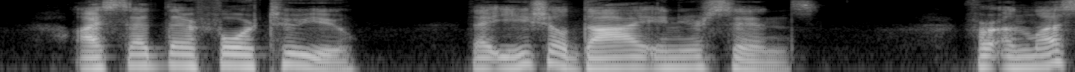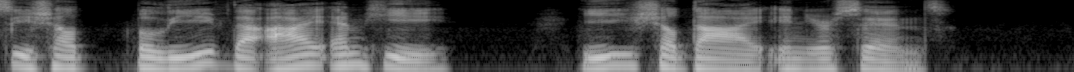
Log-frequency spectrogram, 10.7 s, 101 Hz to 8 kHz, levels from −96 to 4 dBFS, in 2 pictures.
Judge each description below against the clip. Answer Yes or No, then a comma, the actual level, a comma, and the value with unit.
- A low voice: Yes, low, 125 Hz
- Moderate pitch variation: Yes, average, 4.7 semitones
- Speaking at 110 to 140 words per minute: No, average, 160 wpm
